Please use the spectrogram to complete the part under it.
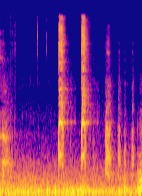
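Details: Rocky, a squirrel, barking while jumping from tree to tree: three sharp, short broadband chucks about a third of a second apart, with fainter clicks after them, over a low rumbling background.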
